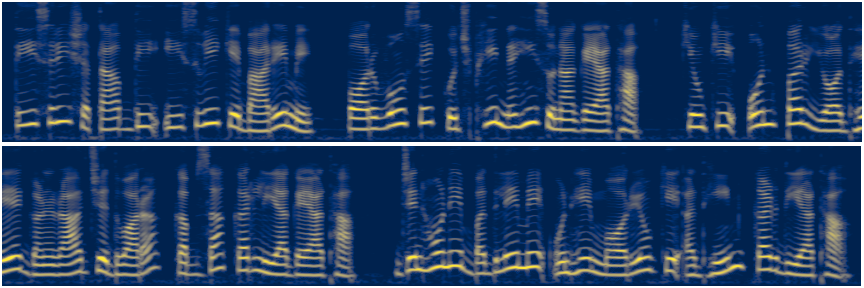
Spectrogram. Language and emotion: Hindi, neutral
